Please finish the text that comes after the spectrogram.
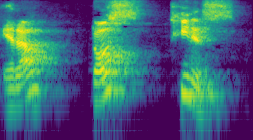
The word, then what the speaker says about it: Eratosthenes: sieve of eratosthenes and this is how you pronounce the name you say era toss thinness okay eratosthenes so this thief alcohol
